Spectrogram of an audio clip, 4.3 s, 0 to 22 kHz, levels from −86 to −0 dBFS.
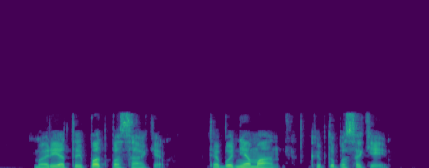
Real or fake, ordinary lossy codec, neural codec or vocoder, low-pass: real; MP3, 48 kbps; none; 7.2 kHz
